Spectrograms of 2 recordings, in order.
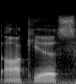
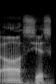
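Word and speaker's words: Arceus: uh arus event um arus arus however you want to say it I don't care I say arus cuz it's that way it's closer to the Japanese pronunciation arus CSU or something like that and yeah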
